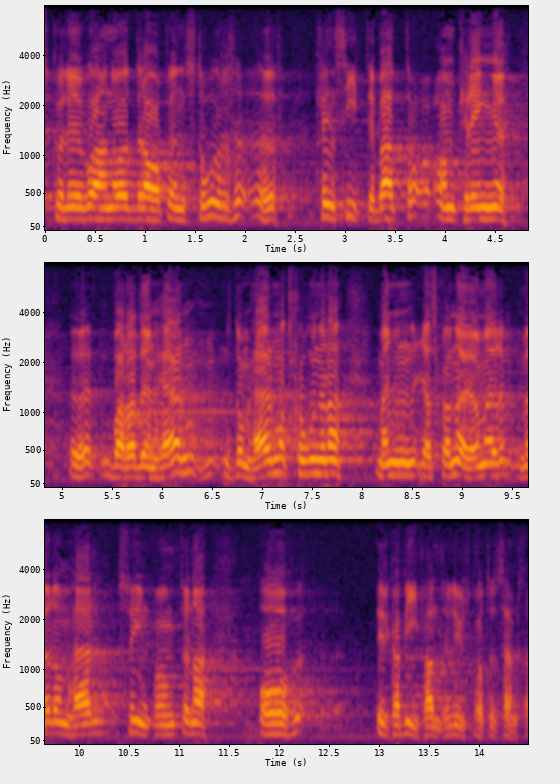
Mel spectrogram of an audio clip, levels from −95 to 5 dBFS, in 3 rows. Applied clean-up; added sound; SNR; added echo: none; none; none; none.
